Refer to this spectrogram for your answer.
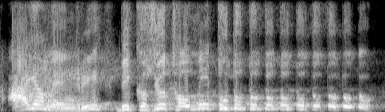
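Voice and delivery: high-pitched acted tirade running into rattled syllables; mock anger. Shown as a demonstration. Teacher leading the group in one voice, mock angry. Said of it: "Really put it".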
